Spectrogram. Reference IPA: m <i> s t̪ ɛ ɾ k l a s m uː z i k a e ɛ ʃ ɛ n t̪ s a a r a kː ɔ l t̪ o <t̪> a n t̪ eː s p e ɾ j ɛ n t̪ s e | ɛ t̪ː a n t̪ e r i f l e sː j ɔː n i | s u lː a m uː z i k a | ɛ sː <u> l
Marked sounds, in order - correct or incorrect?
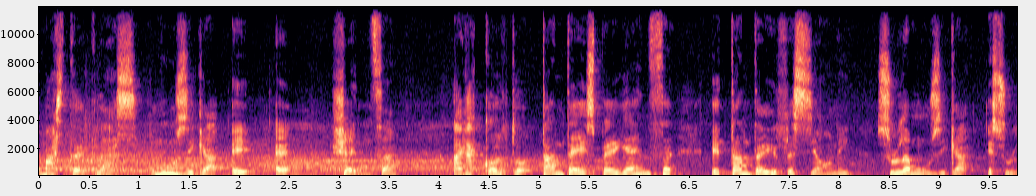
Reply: incorrect: a, correct, correct

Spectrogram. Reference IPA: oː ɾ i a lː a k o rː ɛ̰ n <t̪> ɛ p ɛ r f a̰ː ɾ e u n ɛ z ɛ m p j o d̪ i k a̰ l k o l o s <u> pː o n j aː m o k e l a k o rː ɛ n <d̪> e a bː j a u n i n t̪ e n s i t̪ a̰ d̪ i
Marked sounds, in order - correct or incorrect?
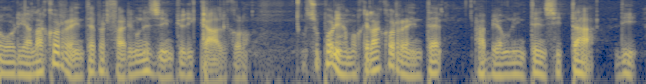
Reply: correct, correct, incorrect: t̪

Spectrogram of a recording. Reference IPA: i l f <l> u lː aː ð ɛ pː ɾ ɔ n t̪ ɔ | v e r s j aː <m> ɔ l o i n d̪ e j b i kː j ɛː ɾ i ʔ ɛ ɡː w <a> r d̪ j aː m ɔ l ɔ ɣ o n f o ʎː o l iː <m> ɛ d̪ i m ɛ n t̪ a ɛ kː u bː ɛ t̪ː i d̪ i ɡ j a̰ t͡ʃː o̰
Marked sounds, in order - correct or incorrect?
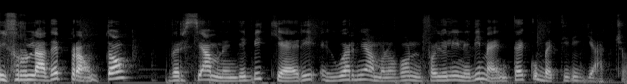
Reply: incorrect: ɾ, correct, correct, incorrect: n

